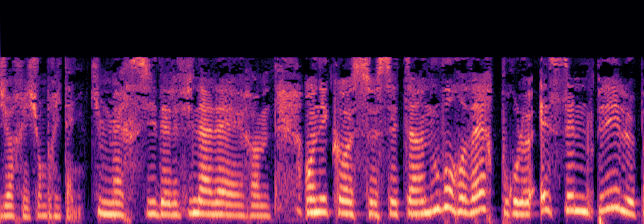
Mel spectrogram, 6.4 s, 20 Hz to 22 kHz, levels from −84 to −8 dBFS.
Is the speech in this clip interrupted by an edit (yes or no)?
no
